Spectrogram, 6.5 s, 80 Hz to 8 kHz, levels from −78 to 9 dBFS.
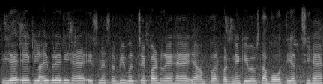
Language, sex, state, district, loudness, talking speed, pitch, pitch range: Hindi, female, Rajasthan, Bikaner, -15 LUFS, 175 wpm, 200 Hz, 195-210 Hz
